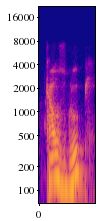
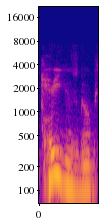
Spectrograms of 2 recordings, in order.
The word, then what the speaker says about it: Chaos Group: fazer uma conta na Chaos Group, né? Tem algumas pessoas que pronunciam Chaos Group, mas eu acho que é invenção de brasileiro. Eu falo Chaos Group mesmo, tá?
